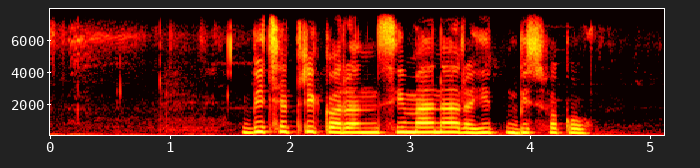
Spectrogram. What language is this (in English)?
Nepali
